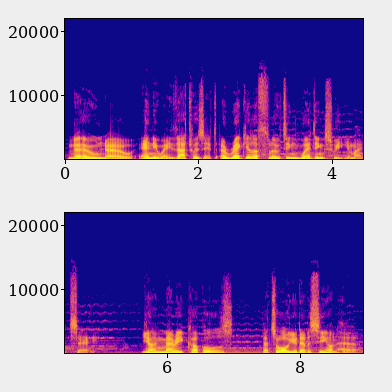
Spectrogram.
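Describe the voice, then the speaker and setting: A man's voice: medium pitch, big pitch swings, measured pace, faint music behind, voice pushed up. A man voicing a hearty, opinionated old man who rambles fondly with old-fashioned exclamations, in a storybook reading. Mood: fond, amused. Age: older. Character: hearty opinionated old man reminiscing about his beloved ship.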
